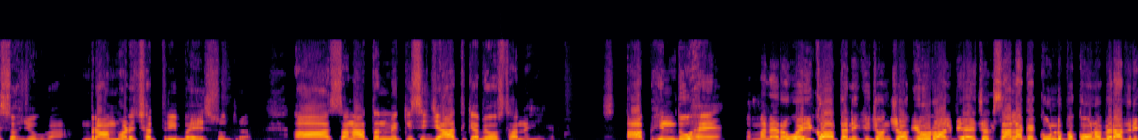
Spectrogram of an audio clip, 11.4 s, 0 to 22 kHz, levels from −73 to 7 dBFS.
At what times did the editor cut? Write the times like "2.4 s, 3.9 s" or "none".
none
